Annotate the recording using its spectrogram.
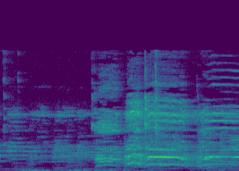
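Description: A rooster crowing: one long, loud call that starts about a second in.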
